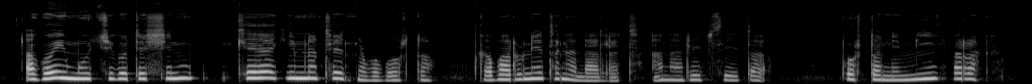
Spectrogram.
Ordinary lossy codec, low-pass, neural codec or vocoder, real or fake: none; 19.8 kHz; none; real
